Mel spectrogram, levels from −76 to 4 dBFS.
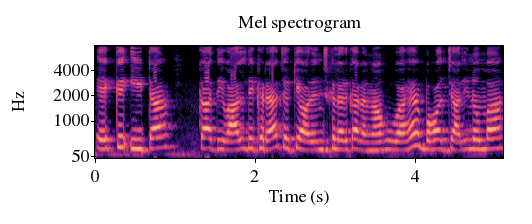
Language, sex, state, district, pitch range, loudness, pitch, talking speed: Hindi, female, Bihar, Vaishali, 235-270 Hz, -15 LUFS, 250 Hz, 210 wpm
